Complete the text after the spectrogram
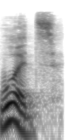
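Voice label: "woods", British English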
